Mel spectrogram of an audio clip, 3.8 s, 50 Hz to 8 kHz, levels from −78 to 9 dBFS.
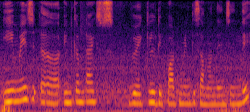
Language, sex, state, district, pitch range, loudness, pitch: Telugu, female, Andhra Pradesh, Guntur, 210-245 Hz, -18 LUFS, 220 Hz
